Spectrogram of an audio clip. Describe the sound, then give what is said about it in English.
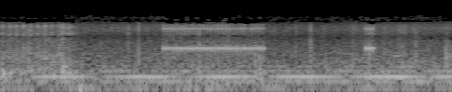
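A phone is dialed with a run of quick clicks to call a hotel, then a steady electronic ring sounds for about a second, followed by the brief start of another ring. No one speaks. “I'll phone the hotel.”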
